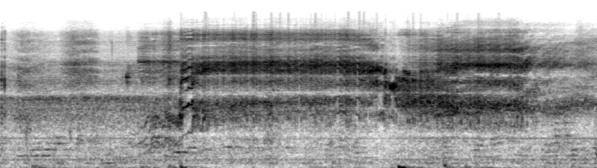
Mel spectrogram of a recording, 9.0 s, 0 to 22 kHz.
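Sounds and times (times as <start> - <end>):
frog or toad screaming: 2.1 - 8.8.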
